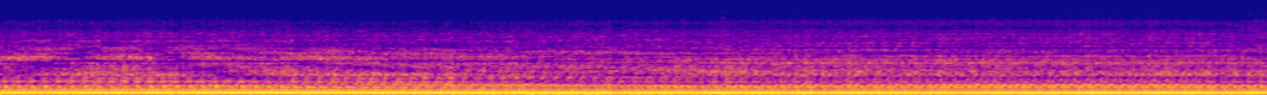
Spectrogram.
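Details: Mitsubishi Lancer Evolution X with stock turbo at cold start: deep loud idle with a fast puffing tick from a major exhaust leak in the center of the car.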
